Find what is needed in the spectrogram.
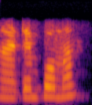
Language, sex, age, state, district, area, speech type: Tamil, female, 45-60, Tamil Nadu, Tiruvarur, rural, conversation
